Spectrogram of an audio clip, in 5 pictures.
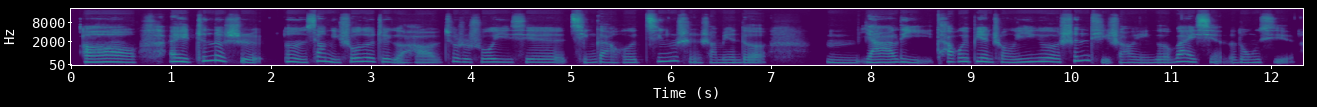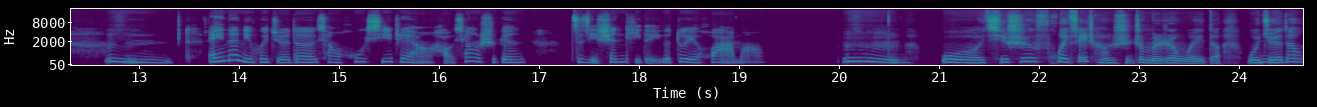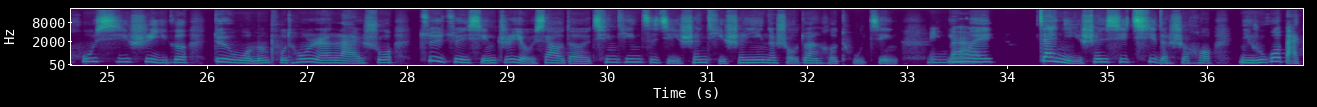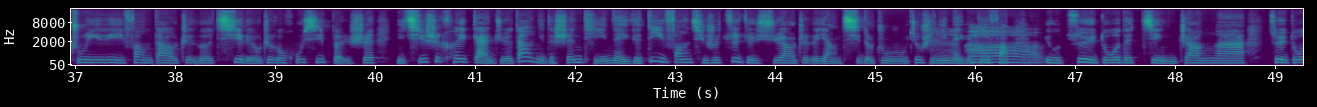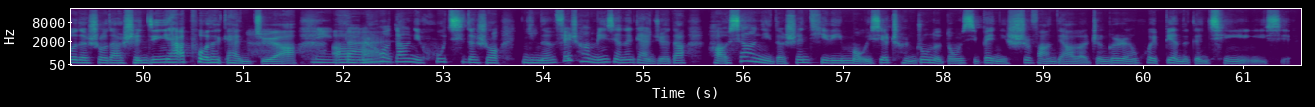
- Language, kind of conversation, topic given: Chinese, podcast, 简单说说正念呼吸练习怎么做？
- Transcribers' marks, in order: laughing while speaking: "神经压迫的感觉啊"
